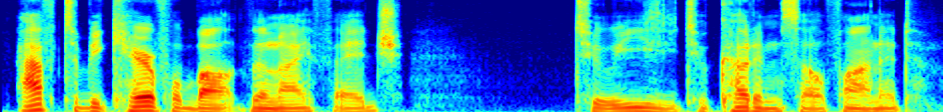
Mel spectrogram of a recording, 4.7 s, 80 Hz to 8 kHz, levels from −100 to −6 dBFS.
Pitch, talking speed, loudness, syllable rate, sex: 95 Hz, 190 wpm, -23 LUFS, 6.1 syllables/s, male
